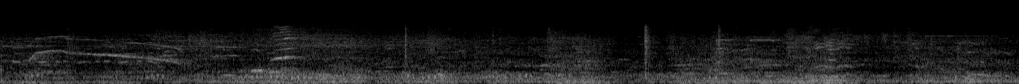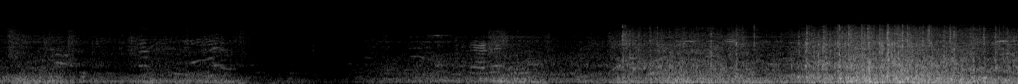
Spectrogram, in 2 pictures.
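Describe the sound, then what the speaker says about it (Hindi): Pigeons cooing and fluttering on a rooftop loft with a large flock, soft repeated coos mixed with bird calls and ambient noise, a voice talking intermittently over them. "ये देखो कैसे बैठे हैं भाई कबूतर"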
